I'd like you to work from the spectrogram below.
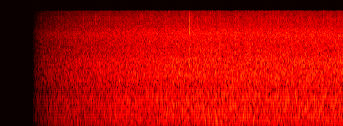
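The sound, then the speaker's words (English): Steady rain falling on a back porch, a dense, even hiss that swells in after a brief silence and holds constant throughout, with no voices. “With the sound of the rain on the back porch in the background.”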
